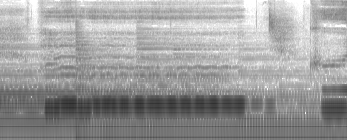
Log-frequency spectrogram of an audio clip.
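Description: Slow acoustic guitar ballad, with a woman humming a wordless melody over the guitar chords. Her held note wavers and ends about three seconds in.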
